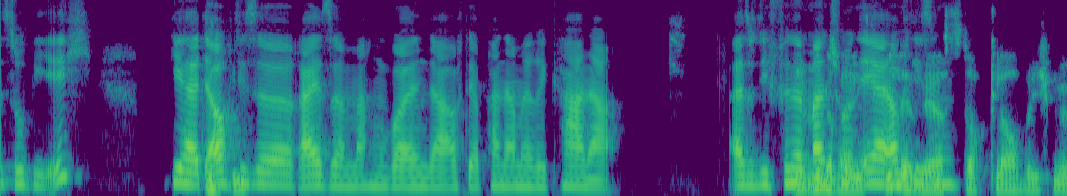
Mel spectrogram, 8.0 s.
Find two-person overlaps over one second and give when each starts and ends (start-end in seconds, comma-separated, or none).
5.9-7.2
